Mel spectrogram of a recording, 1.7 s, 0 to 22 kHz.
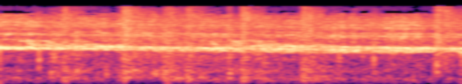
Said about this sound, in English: Hello and welcome to episode 150 of We Are Going Up. Cue the fireworks.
